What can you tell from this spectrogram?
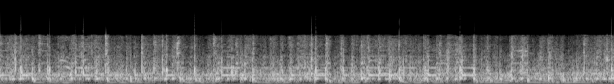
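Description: Background music with busy, fast percussion: drums and wood-block-like clicks over a steady melody.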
